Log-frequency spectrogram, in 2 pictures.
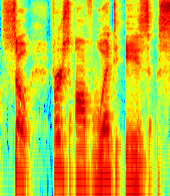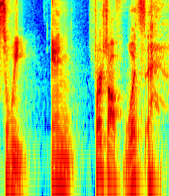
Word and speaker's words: Sui: And first off, how's it pronounced? It is SUI. It is not SUI. I've been corrected multiple times. So if you want to be on the better half of the SUI community, just pronounce it SUI.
